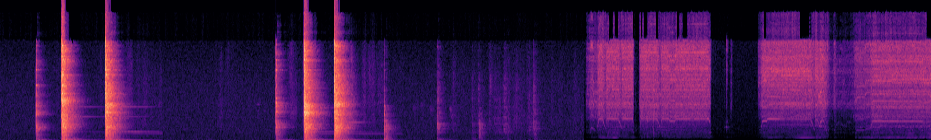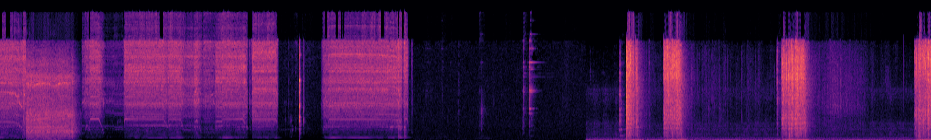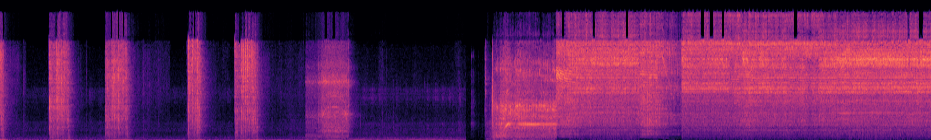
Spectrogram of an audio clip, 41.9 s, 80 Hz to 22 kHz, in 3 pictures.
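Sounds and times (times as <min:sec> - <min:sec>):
power tools running in bursts: 0:14.3 - 0:15.2.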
